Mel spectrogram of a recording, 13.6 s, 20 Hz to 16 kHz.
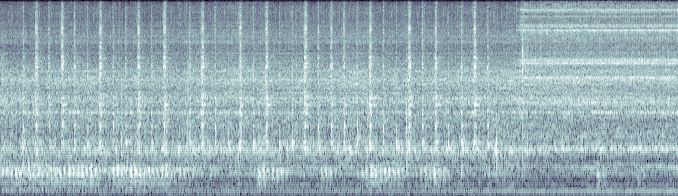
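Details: Wahoo Kickr Core bike trainer, about 2,500 miles of use, side view: loud rough whirring with rhythmic clicking about once a second as flywheel spins; sudden-onset bad bearing.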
